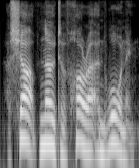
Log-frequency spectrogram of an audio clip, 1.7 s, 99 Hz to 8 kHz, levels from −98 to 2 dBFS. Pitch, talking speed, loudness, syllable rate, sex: 155 Hz, 240 wpm, -16 LUFS, 5.7 syllables/s, male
